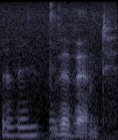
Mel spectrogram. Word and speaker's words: Vivint: Is it pronounced Vivint? Vivint, yes.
